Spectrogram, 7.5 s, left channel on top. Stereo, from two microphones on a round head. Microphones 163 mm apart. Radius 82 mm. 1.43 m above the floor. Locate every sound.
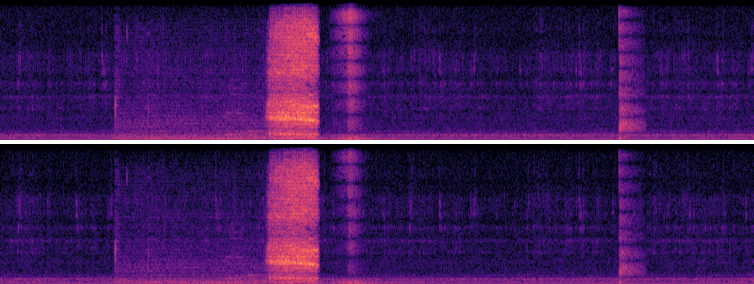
1.1 s breathing: 5° right (ahead or behind)
3.3 s a whoosh: 35° left (ahead or behind)
6.2 s a gunshot: 20° left (ahead or behind)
